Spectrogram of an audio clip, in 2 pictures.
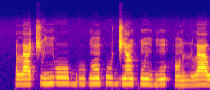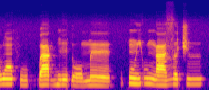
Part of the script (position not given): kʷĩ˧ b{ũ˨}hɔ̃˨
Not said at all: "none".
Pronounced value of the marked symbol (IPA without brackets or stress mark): ũ˧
